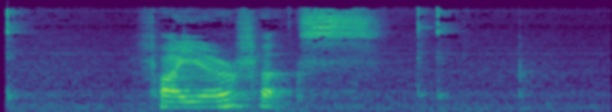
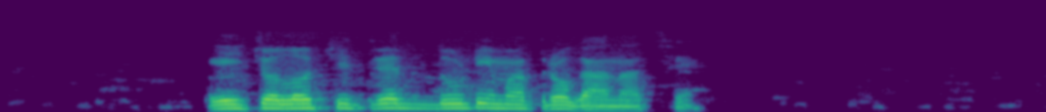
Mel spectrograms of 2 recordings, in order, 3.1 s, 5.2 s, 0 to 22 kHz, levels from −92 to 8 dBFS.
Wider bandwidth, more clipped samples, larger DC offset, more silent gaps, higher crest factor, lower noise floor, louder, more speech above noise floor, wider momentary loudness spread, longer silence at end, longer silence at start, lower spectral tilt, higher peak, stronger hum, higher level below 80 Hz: first, 17 kHz vs 3.8 kHz; neither; neither; neither; about the same, 20 dB vs 18 dB; second, -53 dBFS vs -75 dBFS; first, -16 LUFS vs -19 LUFS; second, 37 dB vs 57 dB; about the same, 15 LU vs 14 LU; second, 0.8 s vs 1.75 s; second, 0.05 s vs 1.05 s; second, -1 dB/octave vs -12.5 dB/octave; first, 0 dBFS vs -4 dBFS; neither; about the same, -64 dBFS vs -62 dBFS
